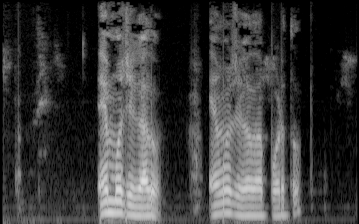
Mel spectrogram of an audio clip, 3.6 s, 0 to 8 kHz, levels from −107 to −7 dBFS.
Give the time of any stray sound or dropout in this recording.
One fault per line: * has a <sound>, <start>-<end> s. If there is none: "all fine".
all fine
